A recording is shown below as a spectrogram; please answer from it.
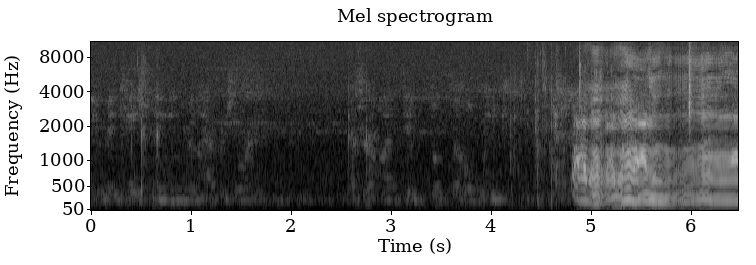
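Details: West Highland White Terrier 'talking' indoors while asking for a treat: after quiet speech and small noises, a loud, sustained wavering whine-howl with rising and falling pitch begins midway and continues to the end.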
